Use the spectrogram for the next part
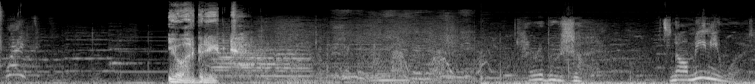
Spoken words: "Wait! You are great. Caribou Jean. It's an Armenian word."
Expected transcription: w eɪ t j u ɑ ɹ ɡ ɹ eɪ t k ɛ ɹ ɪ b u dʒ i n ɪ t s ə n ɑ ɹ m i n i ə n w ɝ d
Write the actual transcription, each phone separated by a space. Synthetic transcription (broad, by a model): w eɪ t j u ɑ ɹ ɡ ɹ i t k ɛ ɹ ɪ b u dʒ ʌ ɪ t s ə n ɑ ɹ m i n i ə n w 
